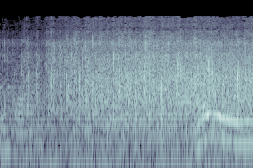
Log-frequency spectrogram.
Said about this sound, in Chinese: 你看他鼓掌了，看见了吗？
